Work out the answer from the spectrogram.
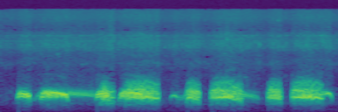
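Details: Wild-caught spotted dove with a rich gù delivery: throaty low coos, several long and slightly wavering ones, interspersed with quick short notes.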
